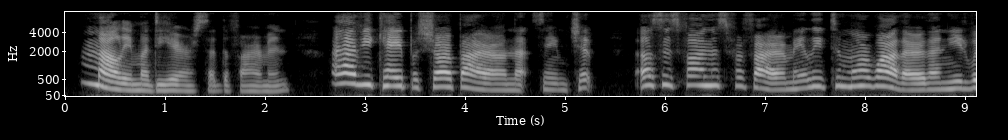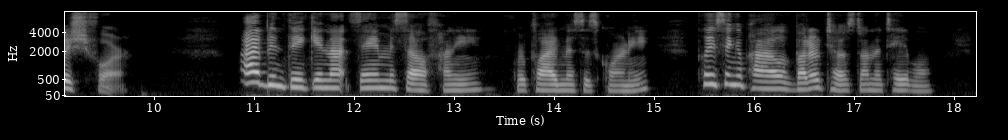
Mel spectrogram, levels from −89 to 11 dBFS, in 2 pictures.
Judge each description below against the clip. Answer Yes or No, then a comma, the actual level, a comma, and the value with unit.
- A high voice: Yes, high, 205 Hz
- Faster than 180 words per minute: No, average, 165 wpm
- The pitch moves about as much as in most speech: No, wide, 8.2 semitones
